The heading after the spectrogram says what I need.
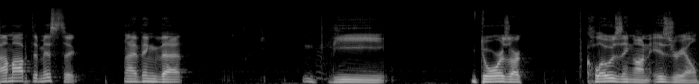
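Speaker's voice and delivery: speech broken by hiccups. Answering a question about the outlook, hiccuping. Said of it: "I have the hiccups".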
